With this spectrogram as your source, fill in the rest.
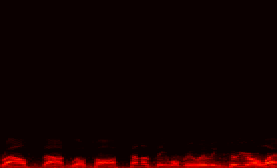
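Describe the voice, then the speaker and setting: With noticeable noise in the background, a man talks in a high voice. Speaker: sports broadcaster. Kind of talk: live basketball play-by-play. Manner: fast.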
